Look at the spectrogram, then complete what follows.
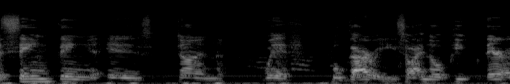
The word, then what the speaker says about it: Bulgari: This is pronounced Bulgari. Act like Bulgari. I love saying it like that. I'm sorry. Bulgari. It's such a cool brand name. there's a U there. Remember, it's an Italian brand, not French.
